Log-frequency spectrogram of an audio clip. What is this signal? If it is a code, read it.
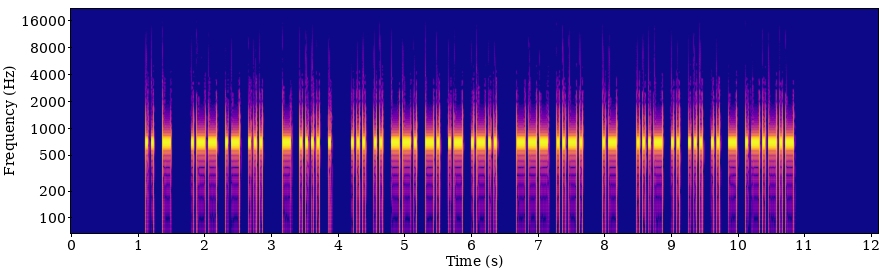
Morse code, heard as a keyed tone, about 28 wpm, 700 Hz. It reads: IT WAS THE SIGNAL OF A VISIT.
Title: Sentences from Top 1400 Words 28wpm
